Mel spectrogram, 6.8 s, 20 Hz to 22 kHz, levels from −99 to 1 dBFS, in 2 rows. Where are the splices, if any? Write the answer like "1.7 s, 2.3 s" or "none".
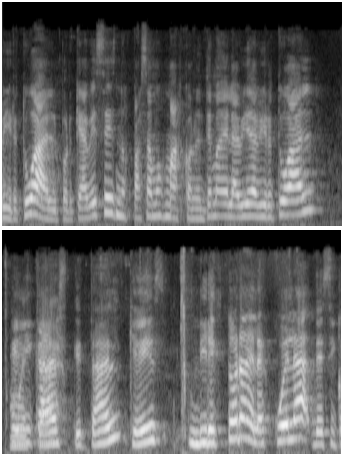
none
